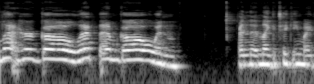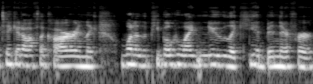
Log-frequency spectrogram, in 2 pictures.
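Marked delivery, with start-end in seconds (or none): 0.0-1.9 mock, very slow, stretched-out, loud cheering shout. Recalling people she had just met that day, retelling them cheering. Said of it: "they were like cheering".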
